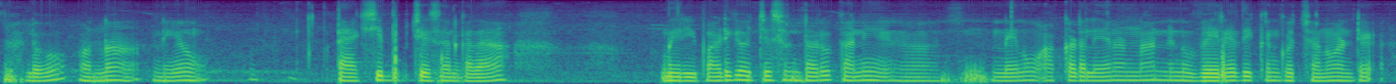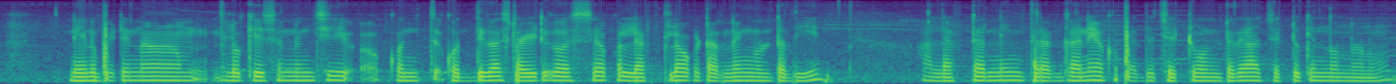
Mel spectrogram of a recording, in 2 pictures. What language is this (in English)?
Telugu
